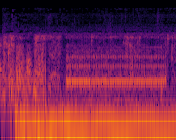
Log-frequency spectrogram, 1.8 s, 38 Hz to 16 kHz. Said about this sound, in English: The 911 call came in around 10:50 p.m. It's a female hyperventilating. Okay, calm down. Where are you at? And then the phone goes dead.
